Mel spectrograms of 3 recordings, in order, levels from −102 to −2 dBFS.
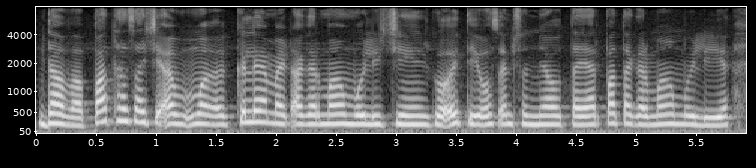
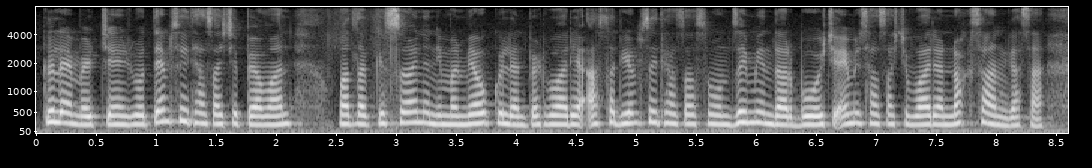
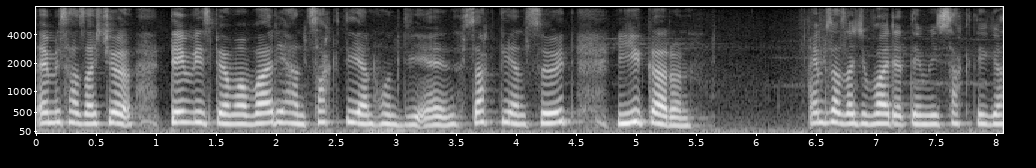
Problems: none marked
